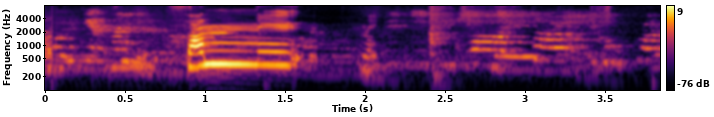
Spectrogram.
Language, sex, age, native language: Icelandic, male, 8, Icelandic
